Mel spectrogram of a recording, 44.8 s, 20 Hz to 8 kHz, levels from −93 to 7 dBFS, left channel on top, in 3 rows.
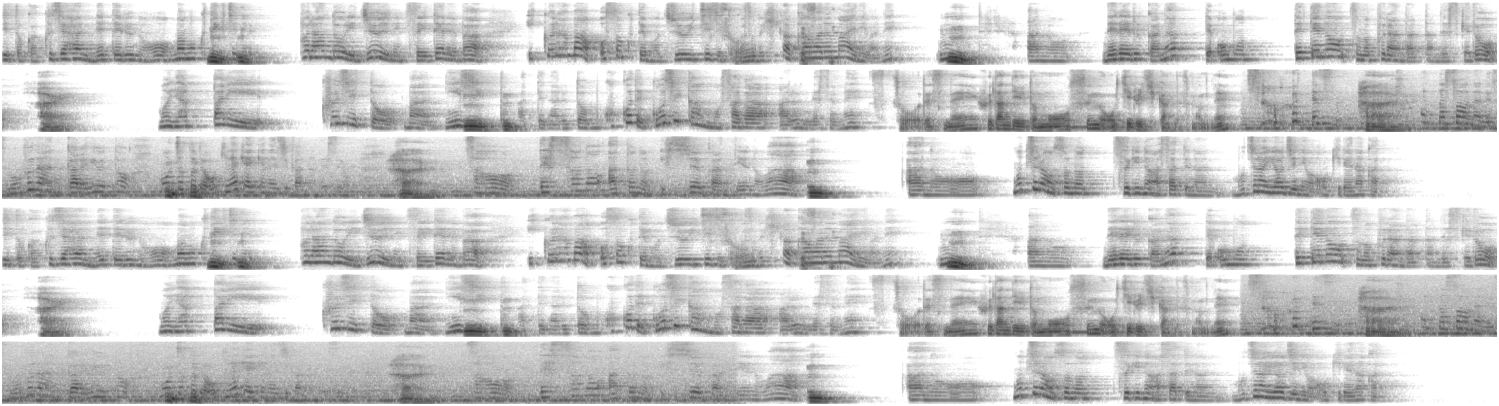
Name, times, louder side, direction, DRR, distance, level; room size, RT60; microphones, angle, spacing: voice 1, 0.0-2.5 3.0-4.8 5.4-8.9 9.3-9.7 10.3-10.7 11.0-12.4 12.9-15.0 16.5-17.5 18.2-19.8 20.3-23.5 25.6-25.9 27.4-28.4 28.9-33.7 34.6-37.9 38.9-39.7 40.0-40.8 41.0-43.7, left 1 dB, 75° left, 4 dB, 1.2 m, -35 dB
voice 2, 2.1-2.5 7.2-7.5 8.0-8.1 9.4-9.7 15.3-15.7 19.6-20.1 23.7-27.3 28.5-29.1 31.5-32.0 33.8-34.4 38.0-38.2, left 1 dB, 10° left, 8 dB, 0.3 m, -26 dB
sound 1, 27.3-37.3, right 2 dB, 70° right, 0.7 m, -37 dB
14.5 x 9.8 x 2.5 m, 0.65 s
head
